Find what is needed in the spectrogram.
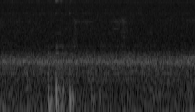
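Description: Two soft, dull thumps about a fifth of a second apart, roughly a third of the way in, over a steady low background hum.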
